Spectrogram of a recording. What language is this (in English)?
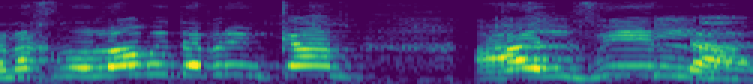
Hebrew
